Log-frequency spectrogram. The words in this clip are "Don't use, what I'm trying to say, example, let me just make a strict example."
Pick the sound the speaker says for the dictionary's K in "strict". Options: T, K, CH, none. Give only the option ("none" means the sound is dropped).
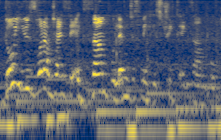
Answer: none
